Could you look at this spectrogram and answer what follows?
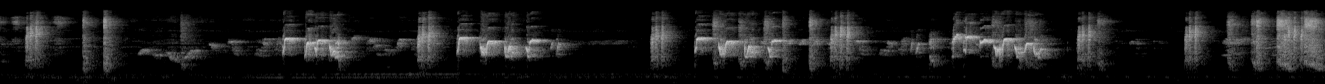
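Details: Nok dok taeng, a bird named in Thai, sings in bursts of quick twittering, slurred notes mixed with sharp clicks and hissing, scratchy rasps. Phrases last one to two seconds, with brief silences between.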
